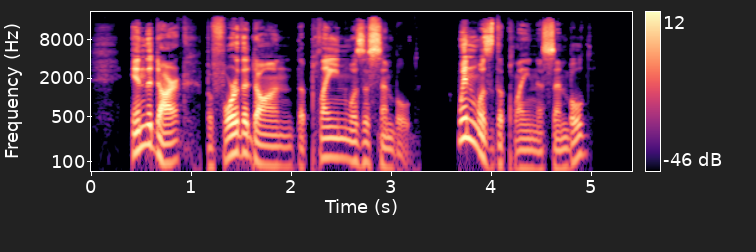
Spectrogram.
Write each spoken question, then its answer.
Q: When was the plane assembled?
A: The plane was assembled in the dark before the dawn.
